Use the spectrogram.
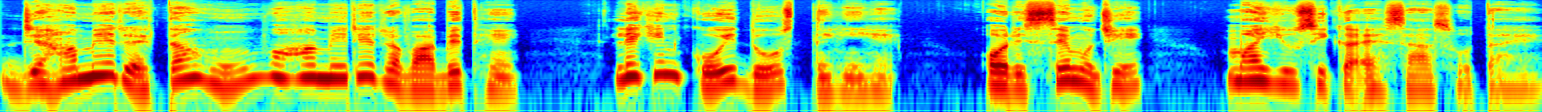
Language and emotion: Urdu, sad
